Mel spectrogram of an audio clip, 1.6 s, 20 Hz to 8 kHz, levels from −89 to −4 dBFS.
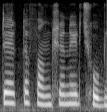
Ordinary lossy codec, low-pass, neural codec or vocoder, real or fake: none; 7.2 kHz; none; real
